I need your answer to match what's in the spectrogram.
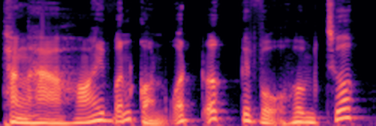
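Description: A man's voice: medium pitch, huge pitch swings, fairly quick, no room sound, clean studio sound. A man reading a ghost story aloud with dramatic, suspenseful delivery. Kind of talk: scripted ghost story narration.

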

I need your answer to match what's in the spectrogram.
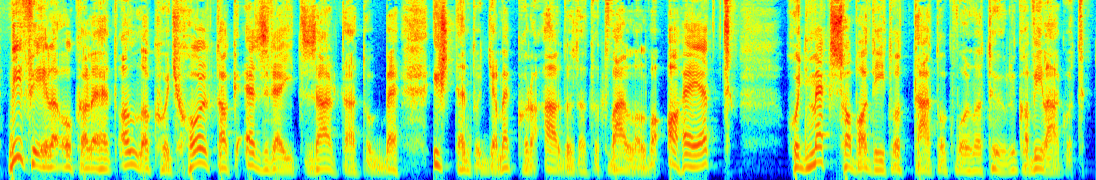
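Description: A man's voice: mid-range voice, expressive, creaky, fairly bright tone, breathy edge, heavily acted. A man voicing a hard-bitten knight who speaks sharply and with command. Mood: angry. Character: hard-bitten male knight, angry, then cold.

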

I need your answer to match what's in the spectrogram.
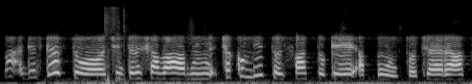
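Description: Over a tinny, muffled telephone line with echo, a woman who is a theater author and actress hesitantly explains her work as a guest in a spontaneous phone interview. Her high-pitched voice is animated, pushed and bright, at normal speed.

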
